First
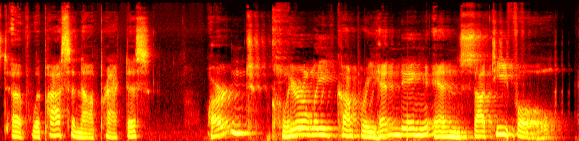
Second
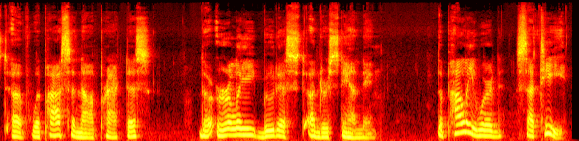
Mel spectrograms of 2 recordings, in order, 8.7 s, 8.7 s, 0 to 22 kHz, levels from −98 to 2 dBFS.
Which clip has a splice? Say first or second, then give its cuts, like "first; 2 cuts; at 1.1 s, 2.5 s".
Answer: second; 1 cut; at 2.9 s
